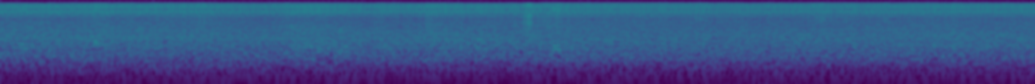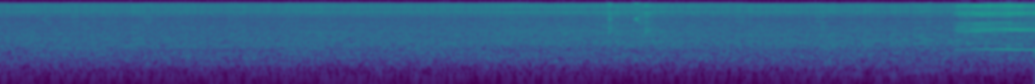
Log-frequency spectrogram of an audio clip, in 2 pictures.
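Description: A steady, even rushing noise with no distinct events, broken only by a couple of faint clicks.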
